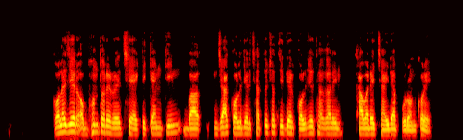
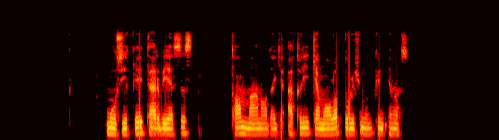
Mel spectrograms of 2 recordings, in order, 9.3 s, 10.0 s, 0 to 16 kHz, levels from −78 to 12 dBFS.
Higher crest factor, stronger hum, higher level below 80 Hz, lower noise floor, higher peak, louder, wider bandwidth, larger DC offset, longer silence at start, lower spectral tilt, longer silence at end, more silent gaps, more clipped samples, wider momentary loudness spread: second, 16 dB vs 22 dB; second, none vs 50 Hz at -55 dBFS; about the same, -58 dBFS vs -56 dBFS; about the same, under -90 dBFS vs under -90 dBFS; about the same, -2 dBFS vs -2 dBFS; about the same, -19 LUFS vs -21 LUFS; about the same, 7.6 kHz vs 7.8 kHz; neither; second, 1.05 s vs 2.1 s; first, -7 dB/octave vs -4 dB/octave; second, 0.65 s vs 1.85 s; neither; neither; about the same, 8 LU vs 9 LU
